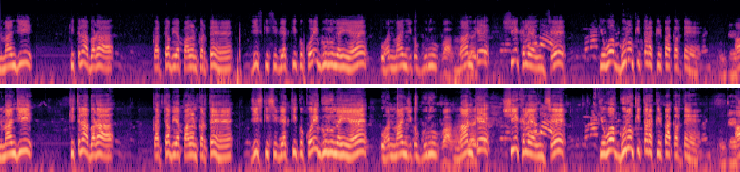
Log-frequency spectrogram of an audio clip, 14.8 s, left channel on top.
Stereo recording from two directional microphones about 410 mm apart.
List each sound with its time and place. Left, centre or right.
0.0 s speech: left
8.8 s a man's voice: left
9.1 s speech: left
10.7 s speech: centre
11.0 s speech: left
14.5 s a man's voice: left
